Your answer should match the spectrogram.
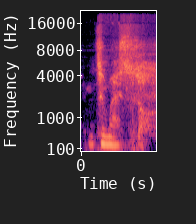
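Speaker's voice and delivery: soft unvoiced whisper back; echoing whisper.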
